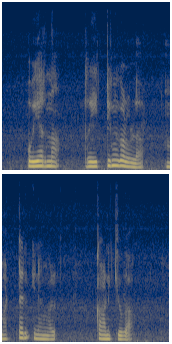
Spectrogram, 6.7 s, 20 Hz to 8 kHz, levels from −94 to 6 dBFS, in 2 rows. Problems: none marked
